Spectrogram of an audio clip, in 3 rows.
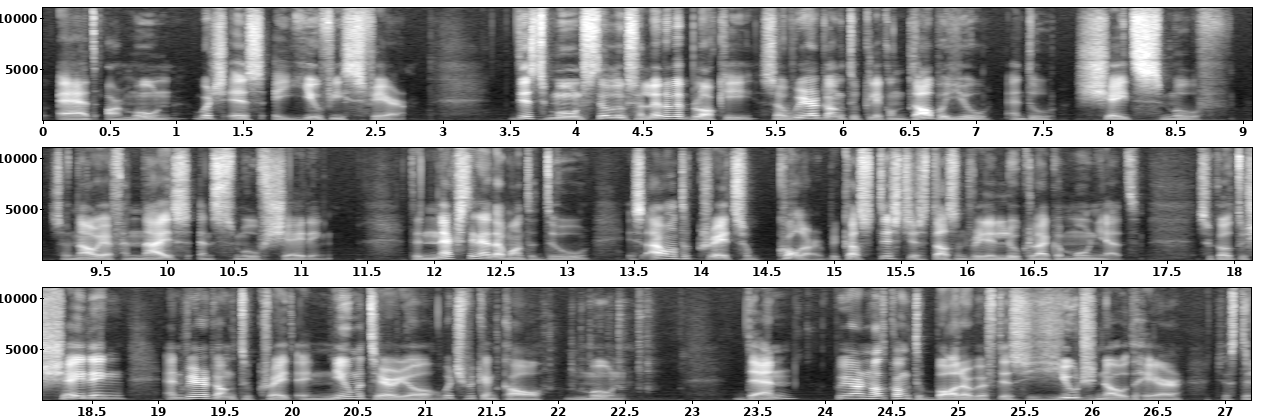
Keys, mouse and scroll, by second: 2.9-3.4 scroll up 9, 6.4 w, 18.4 click, 20.3-22.5 drag, 22.5 o, 23.8 click.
